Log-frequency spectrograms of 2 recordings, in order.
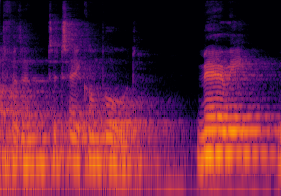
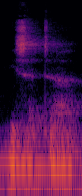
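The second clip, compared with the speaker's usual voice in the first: normal talking voice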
